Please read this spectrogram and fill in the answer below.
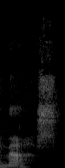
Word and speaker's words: Maas: Next we have Throne of Glass by Sarah J. Maas. It rhymes.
